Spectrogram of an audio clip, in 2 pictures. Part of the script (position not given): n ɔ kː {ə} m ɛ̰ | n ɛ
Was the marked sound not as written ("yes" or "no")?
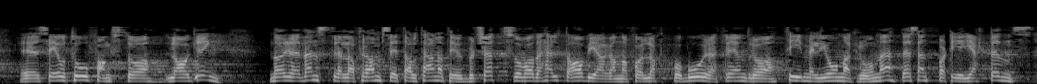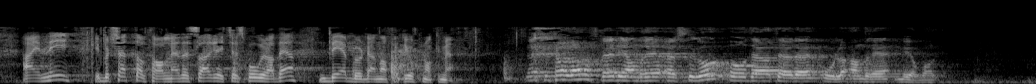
no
